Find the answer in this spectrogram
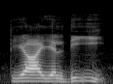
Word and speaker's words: tilde: we can use another notation right a tild t-i-l-d-e or this notation how we are going to pronounce it tilde is it clear can be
